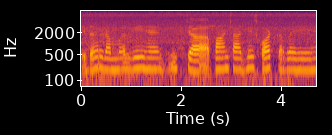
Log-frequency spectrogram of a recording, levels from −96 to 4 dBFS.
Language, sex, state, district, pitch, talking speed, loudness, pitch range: Hindi, female, Chhattisgarh, Raigarh, 200 Hz, 140 wpm, -19 LUFS, 190-205 Hz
